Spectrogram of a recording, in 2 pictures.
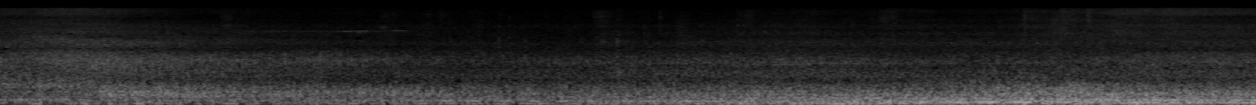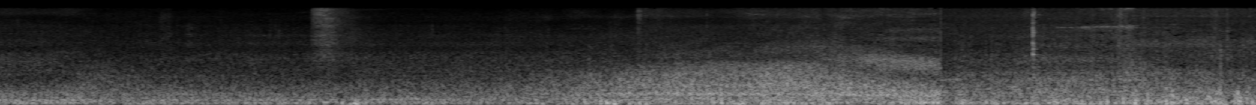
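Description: Steady road and engine noise of a car driving in town traffic, slowly growing louder, with a louder rush of noise in the last few seconds that cuts off suddenly, and a couple of faint clicks.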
